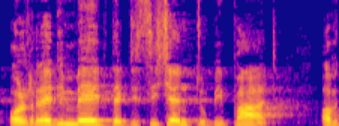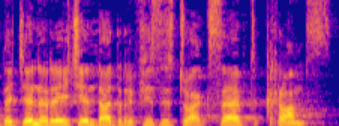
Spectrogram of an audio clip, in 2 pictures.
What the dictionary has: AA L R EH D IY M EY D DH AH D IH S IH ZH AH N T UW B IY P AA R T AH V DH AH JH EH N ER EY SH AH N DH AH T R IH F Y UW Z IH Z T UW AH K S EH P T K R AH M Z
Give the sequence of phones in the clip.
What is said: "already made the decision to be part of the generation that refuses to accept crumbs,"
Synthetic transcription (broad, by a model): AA L R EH D IY M EY D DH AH D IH S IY SH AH N T UW B IY P AA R T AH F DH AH JH EH N ER EY SH AH N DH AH T R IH F Y UW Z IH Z T UW AH K S EH P T K R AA M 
